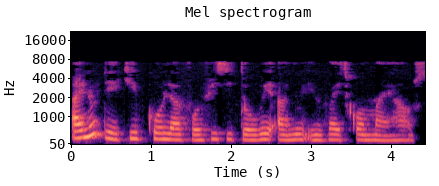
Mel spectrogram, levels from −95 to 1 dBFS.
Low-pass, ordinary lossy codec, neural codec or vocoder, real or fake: 7.2 kHz; MP3, 32 kbps; none; real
